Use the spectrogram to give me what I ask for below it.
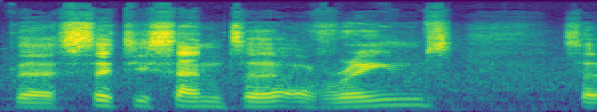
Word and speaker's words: Reims: But yeah, we are in like the city centre of Reims, so it's only about a 10-minute walk away.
